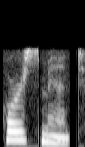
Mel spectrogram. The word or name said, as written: horsemint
